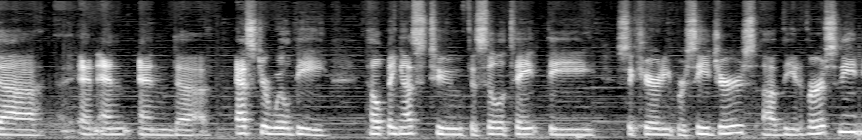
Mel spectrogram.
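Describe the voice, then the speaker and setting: A man with a slightly high, sharp-toned voice is playing a tabletop roleplaying game, improvising in character. His speech is hesitant and roundabout, and he keeps repeating words.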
